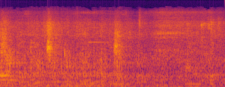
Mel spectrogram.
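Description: Shop background noise: a steady low rumble and murmur of the busy store, with a few light clicks and rustles from cosmetic packaging being handled on the shelf.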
